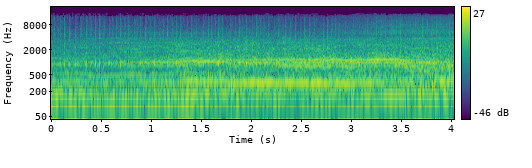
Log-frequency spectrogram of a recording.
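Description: Twin electric motors of a 6S RC racing boat whining as it runs at speed, the pitch wavering slightly up and down with throttle and turns.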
